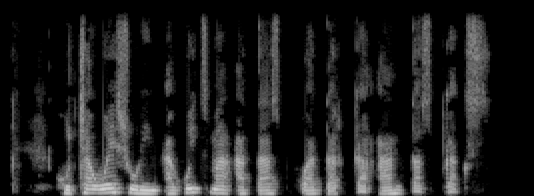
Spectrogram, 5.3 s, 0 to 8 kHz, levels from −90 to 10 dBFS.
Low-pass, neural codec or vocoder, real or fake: 7.2 kHz; none; real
